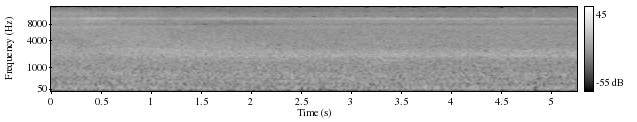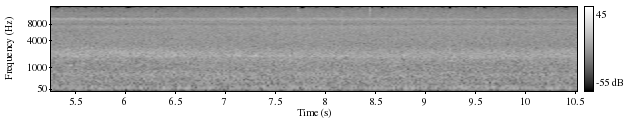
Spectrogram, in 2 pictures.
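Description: A large waterfall in full flow: a steady, loud rush of falling water.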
